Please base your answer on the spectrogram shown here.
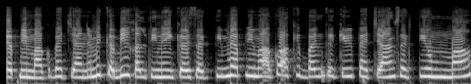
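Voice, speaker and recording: A woman's voice: very high-pitched, flat delivery, fast talker, no room sound, clean studio sound. A woman doing a plaintive ghost daughter. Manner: pleading, plaintive calling. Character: ghost daughter, lost and clinging, young. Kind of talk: animated horror story voice acting.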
